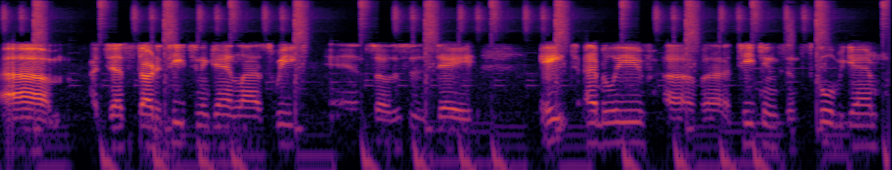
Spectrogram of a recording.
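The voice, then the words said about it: Strained voice, sounds different than usual. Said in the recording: “If my voice sounds different than usual, it's because I'm battling some voice things.”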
